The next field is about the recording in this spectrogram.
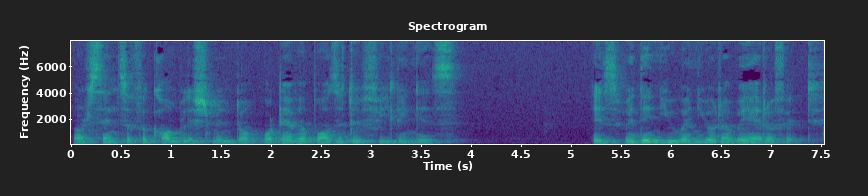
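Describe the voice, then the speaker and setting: A man with a very soft, dark voice leads a guided meditation. He speaks slowly and deliberately, leaving long pauses between phrases. The sound is roomy, with a noticeable echo. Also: medium pitch. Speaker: guided visualization leader. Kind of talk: guided meditation, slow instructional narration. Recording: roomy, echoing room sound.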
